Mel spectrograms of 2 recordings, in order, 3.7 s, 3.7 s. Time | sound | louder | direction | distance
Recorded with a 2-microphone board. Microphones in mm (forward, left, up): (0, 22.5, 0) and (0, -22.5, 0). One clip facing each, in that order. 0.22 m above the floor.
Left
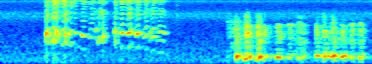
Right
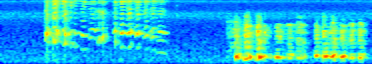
0.4 | laughter | left 3 dB | 30° left (ahead or behind) | 3 m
